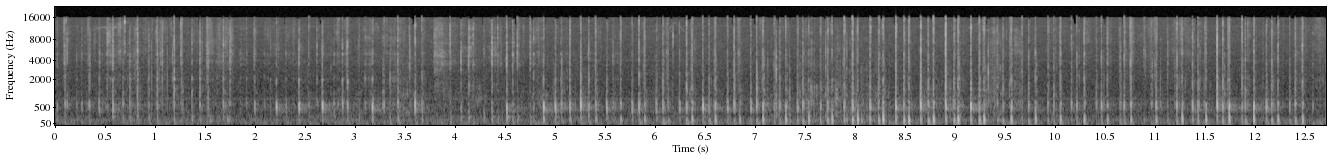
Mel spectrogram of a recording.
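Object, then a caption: Rubber and plastic gas mask. Fingertips tap across the rubber surface and plastic lenses of a hollow black rubber gas mask with a filter attached at the bottom. The result is a steady, slightly uneven stream of quick, soft, dull taps, about four per second, with low hollow thuds and almost no ring.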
